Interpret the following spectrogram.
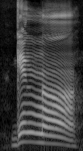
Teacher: Tiene que sonar la nariz, tiene que vibrar o salir el aire por la nariz. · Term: nasal velar sonora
